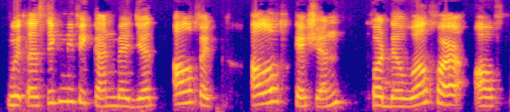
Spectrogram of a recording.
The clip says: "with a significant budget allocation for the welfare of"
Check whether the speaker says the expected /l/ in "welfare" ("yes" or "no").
yes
